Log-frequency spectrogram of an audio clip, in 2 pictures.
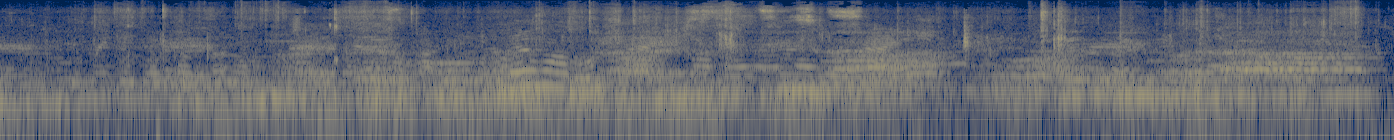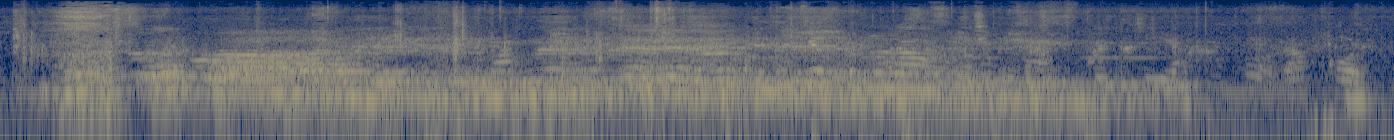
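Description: A crowd of men and women chant or sing together outdoors.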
